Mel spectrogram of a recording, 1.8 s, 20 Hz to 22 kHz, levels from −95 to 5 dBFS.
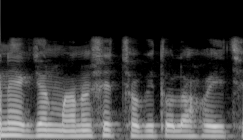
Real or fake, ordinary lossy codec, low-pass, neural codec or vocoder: real; none; none; none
